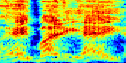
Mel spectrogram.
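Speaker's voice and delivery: high, loud call across the lobby. Retold or imitated. Calling out to the Broadway star leaving after the show, loud. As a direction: hail him as he leaves.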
